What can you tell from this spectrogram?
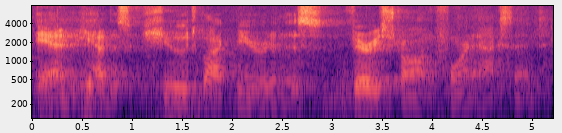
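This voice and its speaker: A man in his fifties, a surgeon giving an earnest keynote speech full of anecdotes, with pauses and fillers, at a podium microphone in a conference hall. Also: lowish voice, steady tone, sharp tone, a little hiss or hum. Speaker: guest speaker, surgeon. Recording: echoey hall with faint ambience.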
